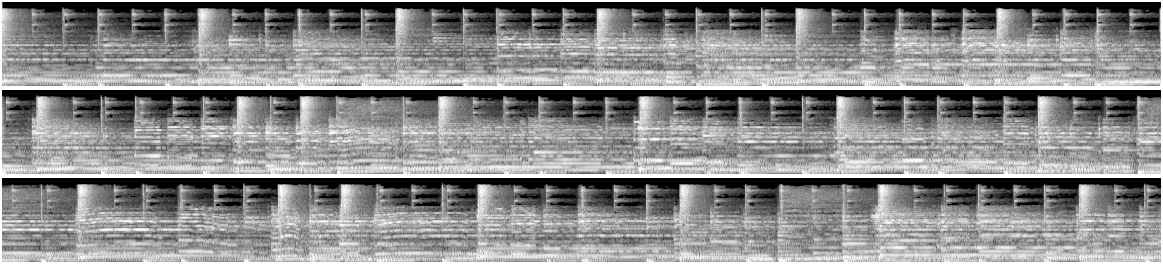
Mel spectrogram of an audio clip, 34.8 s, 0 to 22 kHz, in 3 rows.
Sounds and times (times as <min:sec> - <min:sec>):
Music: 0:00.0 - 0:34.7.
